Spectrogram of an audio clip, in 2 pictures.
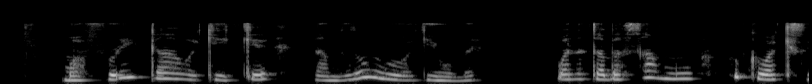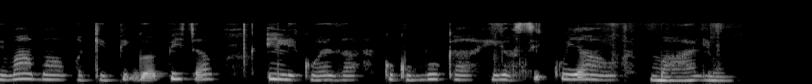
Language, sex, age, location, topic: Swahili, female, 18-24, Wajir, health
